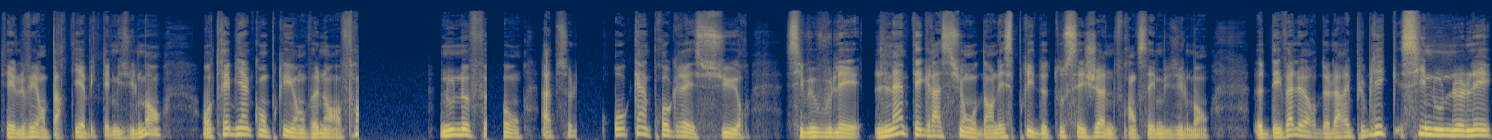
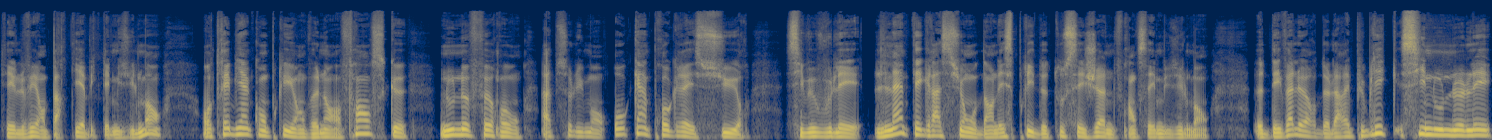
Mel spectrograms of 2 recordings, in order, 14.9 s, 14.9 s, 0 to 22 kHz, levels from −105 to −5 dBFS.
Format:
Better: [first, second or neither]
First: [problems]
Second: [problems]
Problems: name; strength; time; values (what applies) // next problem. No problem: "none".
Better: second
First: audio cutting out; at 3.5 s for 0.5 s, at 5 s and at 6 s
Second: none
